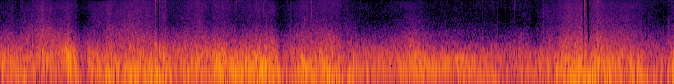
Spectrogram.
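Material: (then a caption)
Synthetic fur. Long red nails rub and scratch a fluffy synthetic fur windscreen on a handheld black recorder. The result is a steady, muffled, wind-like rumbling rustle, almost entirely low and with no bright edge, swelling and dipping slightly as the strokes change.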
